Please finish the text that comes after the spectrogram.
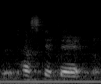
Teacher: the e and the u vowel sounds tend to get shortened almost to the point of disappearing. So it's not usually pronounced tasukete, it's tasukete.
